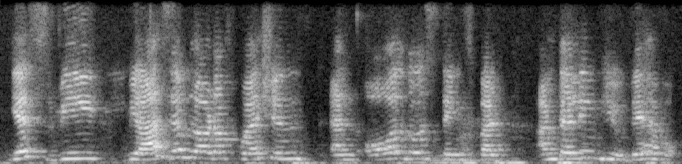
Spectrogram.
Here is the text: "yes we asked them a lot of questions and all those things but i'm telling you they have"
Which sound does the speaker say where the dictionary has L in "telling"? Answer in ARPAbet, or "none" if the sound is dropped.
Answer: L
